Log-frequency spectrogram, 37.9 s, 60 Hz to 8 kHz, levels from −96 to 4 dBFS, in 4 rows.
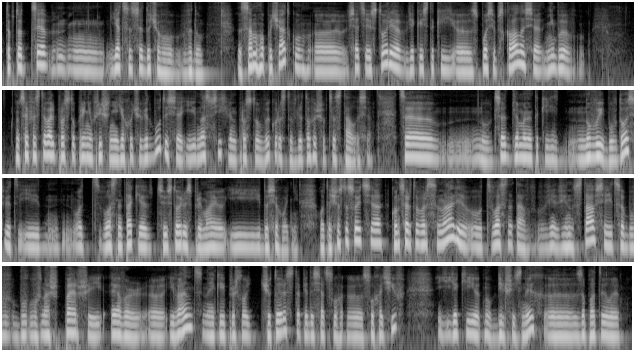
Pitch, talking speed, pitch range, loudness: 150 Hz, 155 wpm, 140-170 Hz, -24 LUFS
